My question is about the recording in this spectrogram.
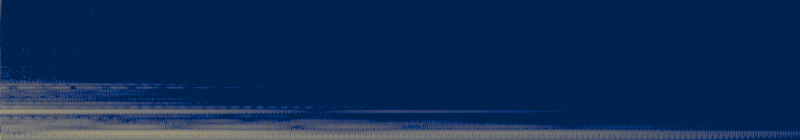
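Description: Final chord of a son jarocho string band, plucked strings and bass, ringing out and fading slowly over several seconds until it is nearly gone: the end of the piece.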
